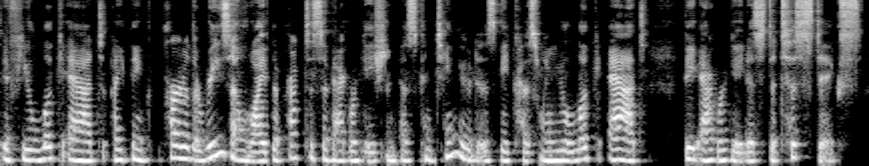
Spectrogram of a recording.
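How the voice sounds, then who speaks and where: A woman's voice: medium pitch, low-quality recording. A woman epidemiology professor who explains her research thoughtfully in a podcast interview.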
